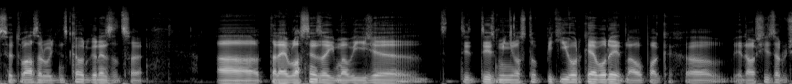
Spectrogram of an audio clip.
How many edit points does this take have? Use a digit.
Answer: 1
